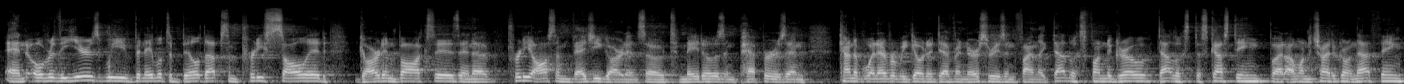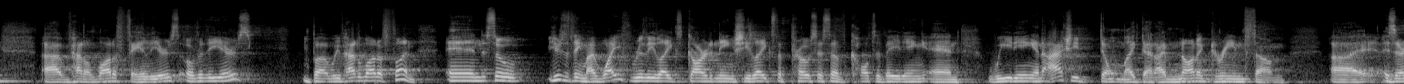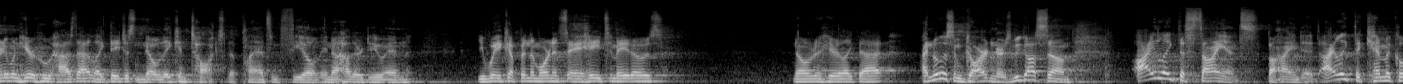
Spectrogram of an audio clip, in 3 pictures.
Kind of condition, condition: setting, large echoing room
